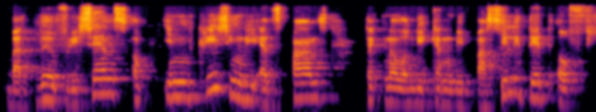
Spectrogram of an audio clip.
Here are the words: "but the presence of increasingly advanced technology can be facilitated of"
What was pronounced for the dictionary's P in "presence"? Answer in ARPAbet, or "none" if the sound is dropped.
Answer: F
